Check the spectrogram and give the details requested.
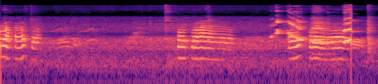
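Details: Lorikeet talking: harsh, raspy squawks with voice-like harmonic phrases, a short burst at the start, a drawn buzzy phrase midway, then a louder cluster of grating notes near the end.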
